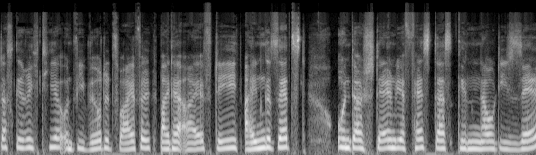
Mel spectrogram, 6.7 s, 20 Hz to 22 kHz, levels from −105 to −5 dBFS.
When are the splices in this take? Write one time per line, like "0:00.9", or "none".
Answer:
0:01.4
0:02.0
0:03.0
0:05.7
